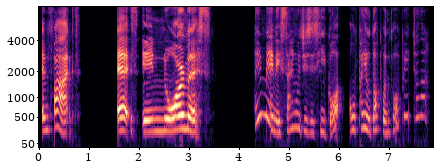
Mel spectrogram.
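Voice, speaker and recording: A woman reads a children's picture book aloud. Her voice is high and swoops expressively, at a very slow, deliberate pace. She acts out sounds and turns aside to chat to young viewers. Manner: expressive, sing-song, acting out sound effects. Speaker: children's storyteller.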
